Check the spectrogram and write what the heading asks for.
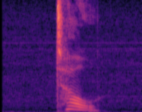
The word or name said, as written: toe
